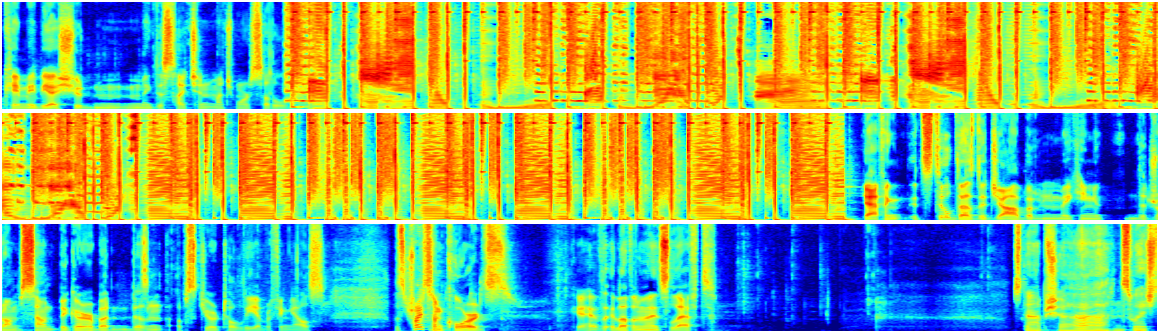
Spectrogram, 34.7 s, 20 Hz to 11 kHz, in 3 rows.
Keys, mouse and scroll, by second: 0.4 ctrl+scroll down 2, 1.3 click, 2.0 click, 2.6 space, 2.9 click, 3.8 click, 5.6-7.6 drag, 7.7 click, 10.2 click, 11.6 click, 12.3-13.7 drag, 16.2-17.2 drag, 17.8 click, 18.7-19.0 ctrl+scroll down 3, 19.5 scroll down 2, 19.8 space, 20.4 ctrl+scroll up 2, 24.5 click, 25.3 click, 27.2-28.5 typing, 28.6 shift+Return, 30.5 click, 31.6 click, 32.8 click, 34.2 click, 34.5 click.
